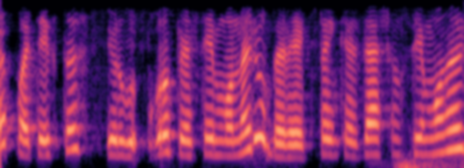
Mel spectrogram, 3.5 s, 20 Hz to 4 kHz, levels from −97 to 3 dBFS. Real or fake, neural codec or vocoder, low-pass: fake; codec, 16 kHz, 4 kbps, X-Codec, WavLM features, trained on Multilingual LibriSpeech; 3.6 kHz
